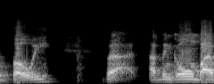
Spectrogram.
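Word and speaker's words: Boë: It's an umlaut, and so it makes it sort of pronounced more like Zoe. So it's more Bowie. But I've been going by Bo for so long, I kind of forgot they were there myself.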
